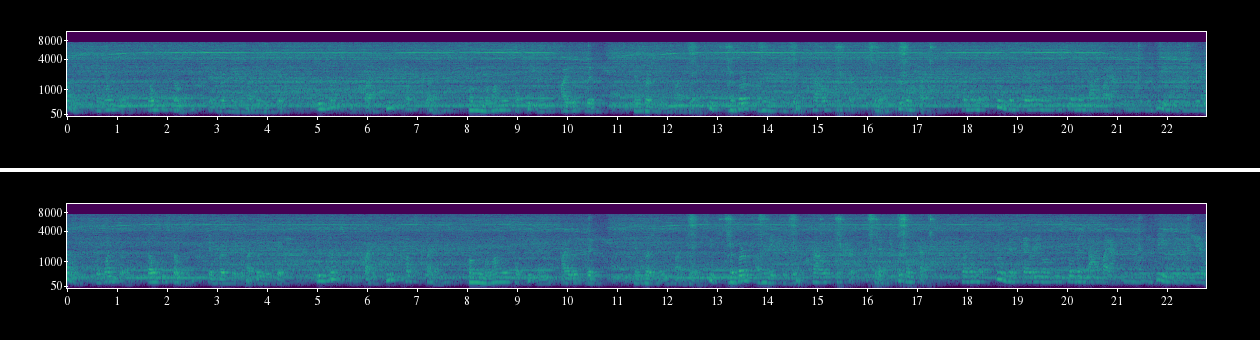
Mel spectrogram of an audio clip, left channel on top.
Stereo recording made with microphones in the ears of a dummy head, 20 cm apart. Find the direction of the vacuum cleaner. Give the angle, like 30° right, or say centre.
40° left.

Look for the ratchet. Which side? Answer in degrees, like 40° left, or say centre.
20° right.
